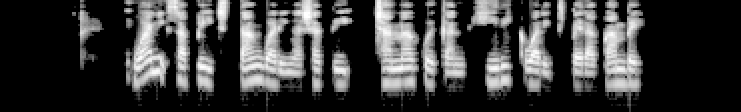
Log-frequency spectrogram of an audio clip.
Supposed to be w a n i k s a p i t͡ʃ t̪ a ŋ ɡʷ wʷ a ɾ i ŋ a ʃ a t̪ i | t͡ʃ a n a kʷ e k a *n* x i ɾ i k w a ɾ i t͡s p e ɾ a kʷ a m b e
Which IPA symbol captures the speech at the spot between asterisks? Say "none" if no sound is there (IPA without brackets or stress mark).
n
